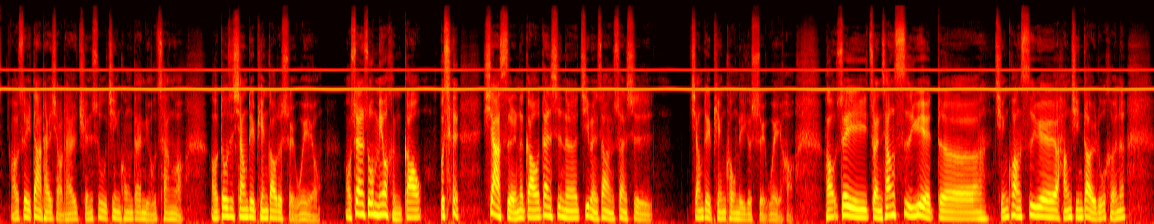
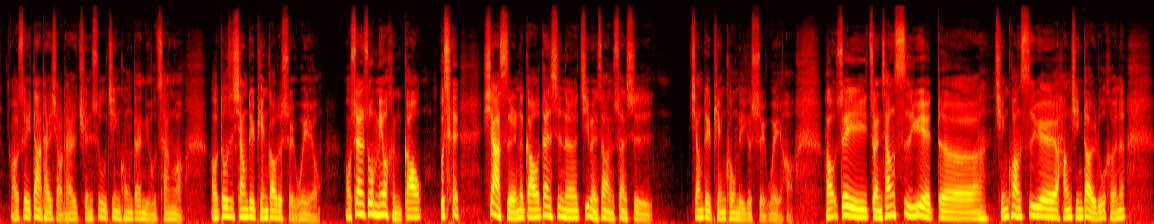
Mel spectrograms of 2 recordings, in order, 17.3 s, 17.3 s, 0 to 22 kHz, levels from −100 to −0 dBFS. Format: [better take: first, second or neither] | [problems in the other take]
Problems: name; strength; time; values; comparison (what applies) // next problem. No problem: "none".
second | high-pitched whine; loud; throughout; 4 kHz, 7 dB below the speech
